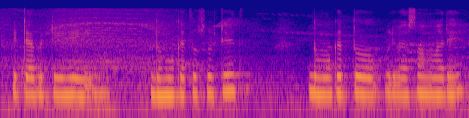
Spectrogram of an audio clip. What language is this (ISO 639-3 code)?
ori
